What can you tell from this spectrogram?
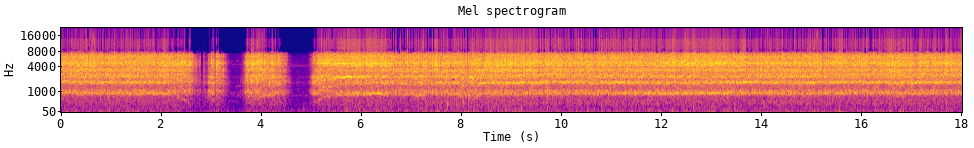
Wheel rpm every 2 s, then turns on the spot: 230, 90, 90, 210, 210, 230, 230, 230, 230.
none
